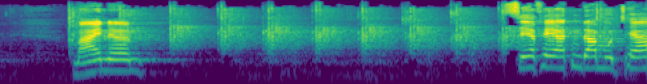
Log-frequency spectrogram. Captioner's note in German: Beifall Freie Demokraten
